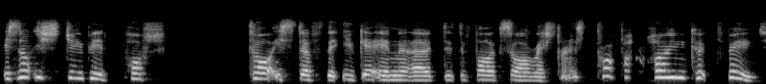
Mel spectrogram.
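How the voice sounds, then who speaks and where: A woman chatting casually on a home livestream, quick and laughing often. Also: a little high, lively intonation. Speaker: co-host of a beer livestream. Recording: dull lo-fi livestream audio.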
